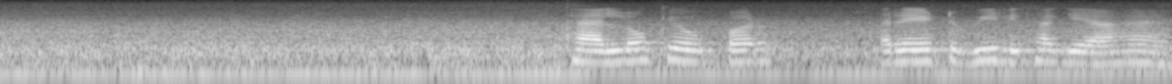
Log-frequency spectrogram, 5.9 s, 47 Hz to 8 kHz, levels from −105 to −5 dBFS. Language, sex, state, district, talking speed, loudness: Hindi, female, Chandigarh, Chandigarh, 80 wpm, -21 LUFS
